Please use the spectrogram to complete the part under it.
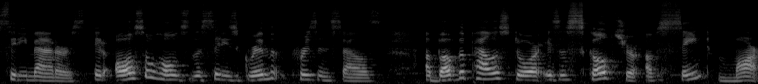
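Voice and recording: Reading aloud in a natural voice, the intonation lively throughout.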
